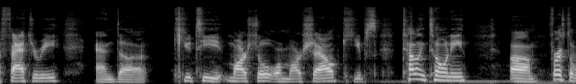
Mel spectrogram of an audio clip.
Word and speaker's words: Marshall: We go backstage with the Factory, and QT Marshall, or Marshall, keeps telling Tony, first of all, his name is pronounced Marshall, not Marshall, so everybody get that right.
